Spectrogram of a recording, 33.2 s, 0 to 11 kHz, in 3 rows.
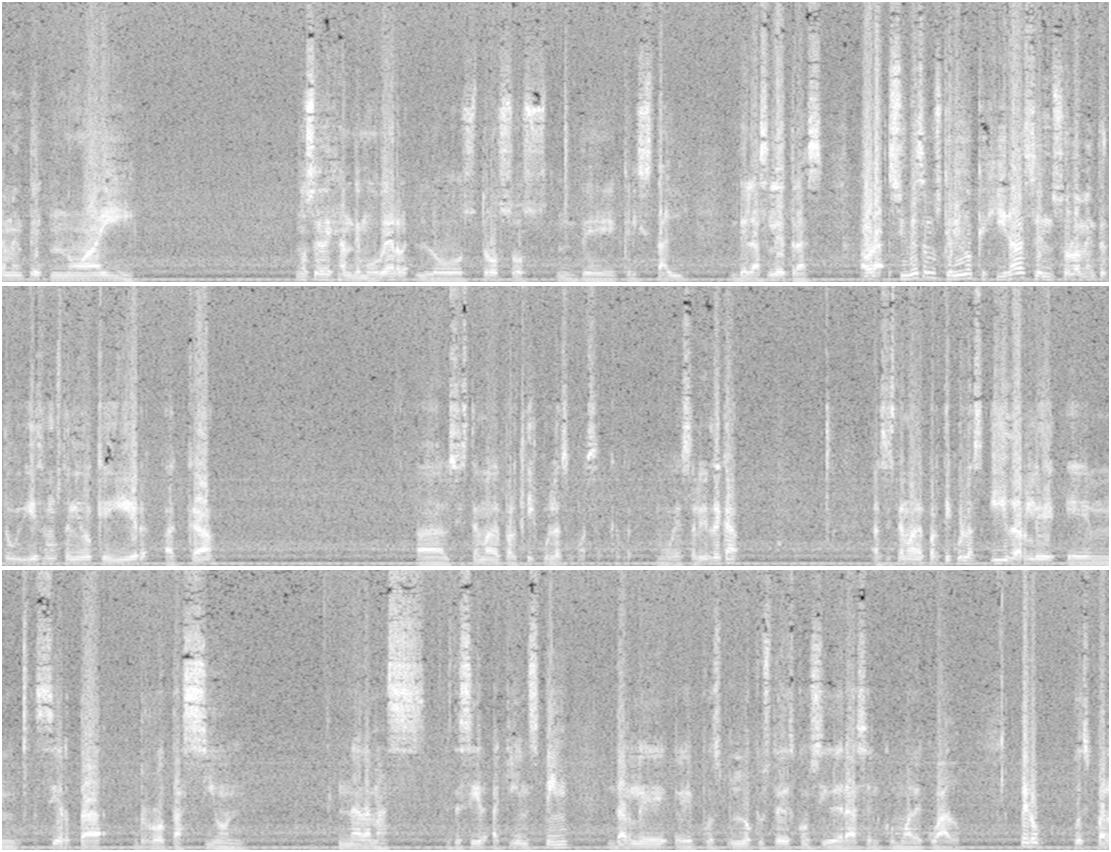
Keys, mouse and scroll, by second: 12.7 click, 13.9 click, 14.6 middle click, 16.3 Escape, 17.7 right click, 18.8-19.9 middle drag, 19.9 click, 20.7-21.3 scroll down 1, 21.6-22.8 scroll up 1, 23.5 click.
